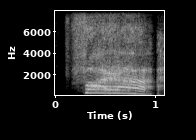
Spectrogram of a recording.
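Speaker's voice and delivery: high, very loud battle cry; shouted command. Acted. Hobgoblin orders the catapult to launch, full shout.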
